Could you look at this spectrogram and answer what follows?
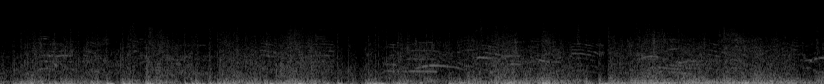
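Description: Dense, continuous musket and cannon fire from a Civil War battle at Shiloh in the strategy game Ultimate General: Civil War, with overlapping crackling volleys and dull booms at a steady, busy level.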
